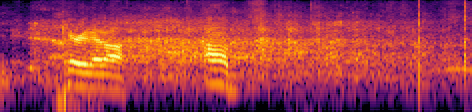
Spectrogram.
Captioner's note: audience laughs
